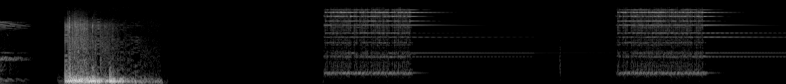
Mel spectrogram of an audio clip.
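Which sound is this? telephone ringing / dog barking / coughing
telephone ringing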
